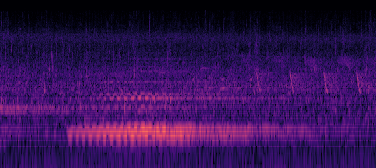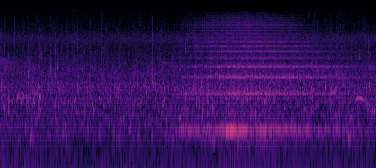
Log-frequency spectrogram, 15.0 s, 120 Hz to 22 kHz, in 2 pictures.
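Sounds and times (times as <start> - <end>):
stream water trickling: 0.0 - 15.0.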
